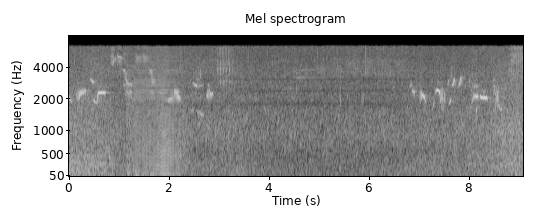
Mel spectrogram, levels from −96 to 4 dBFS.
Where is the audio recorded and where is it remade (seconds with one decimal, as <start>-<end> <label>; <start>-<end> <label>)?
0.0-1.3 recorded; 1.3-2.2 remade; 2.2-9.1 recorded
